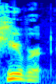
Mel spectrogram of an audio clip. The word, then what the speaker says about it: Hubert: Hubert can sound, and I'm not, no offense to anybody if your name's Hubert, but it can sound a little funny when it's pronounced in English. But over in Europe, if you're close, the closer to France you get, the closer to pronunciation, like the French Wouldn't it be something fancy like Hubert? – Mmm, Hubert.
